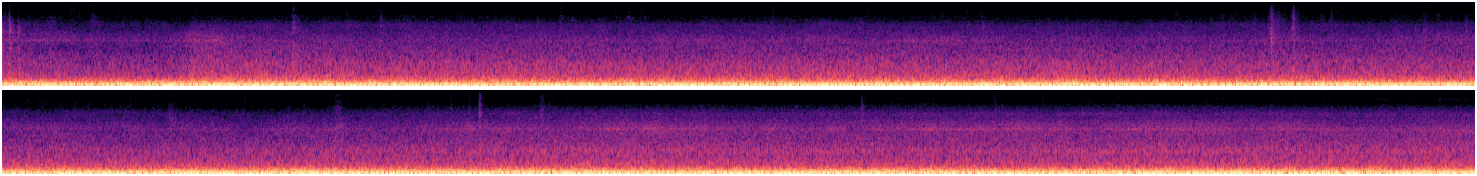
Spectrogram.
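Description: Shinkansen bullet train running at speed, heard from inside the passenger cabin, for much of it through a tunnel. A loud, steady low rumble and rush of running and air noise.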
